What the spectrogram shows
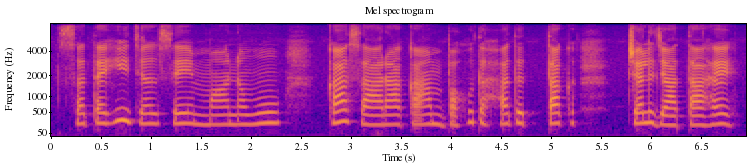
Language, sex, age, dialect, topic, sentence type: Hindi, female, 25-30, Awadhi Bundeli, agriculture, statement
